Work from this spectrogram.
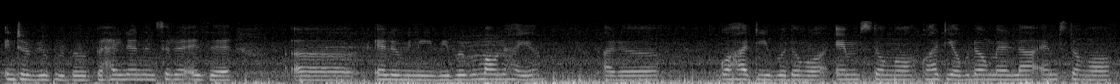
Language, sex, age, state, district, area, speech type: Bodo, female, 18-30, Assam, Kokrajhar, rural, spontaneous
